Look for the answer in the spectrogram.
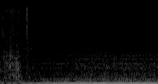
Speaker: Engine codes disappeared. EPC lights gone. Engine looks like it's running fine.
